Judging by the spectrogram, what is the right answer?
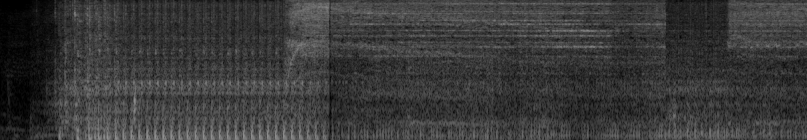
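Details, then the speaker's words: Small engine on a derelict go-kart being rebuilt as a remote-control ride-in kart, fired up to idle during the build; fires and settles into a quick, even putter, runs steadily without stumbling: normal idle. "Should we just fire it up? Fire it up and idle it?"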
